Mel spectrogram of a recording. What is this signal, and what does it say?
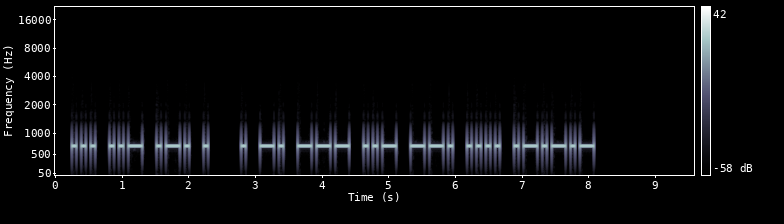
Morse code, heard as a keyed tone, about 17 wpm, 700 Hz. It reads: SURE ENOUGH.
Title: Sentences from Top 1000 Words - Review Part 1 - 17wpm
